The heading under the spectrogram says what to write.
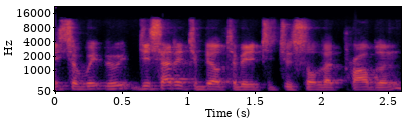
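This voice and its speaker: A man in a French accent talks at a very fast pace, his medium pitch showing ordinary variation. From France. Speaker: software company co-founder and CEO. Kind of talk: interview.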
